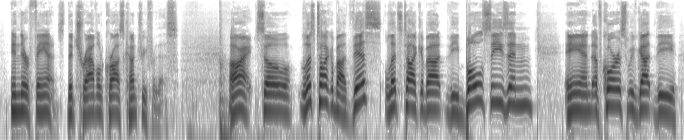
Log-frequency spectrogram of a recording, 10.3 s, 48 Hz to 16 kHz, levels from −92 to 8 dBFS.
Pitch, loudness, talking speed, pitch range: 165 Hz, -21 LUFS, 165 wpm, 150-195 Hz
